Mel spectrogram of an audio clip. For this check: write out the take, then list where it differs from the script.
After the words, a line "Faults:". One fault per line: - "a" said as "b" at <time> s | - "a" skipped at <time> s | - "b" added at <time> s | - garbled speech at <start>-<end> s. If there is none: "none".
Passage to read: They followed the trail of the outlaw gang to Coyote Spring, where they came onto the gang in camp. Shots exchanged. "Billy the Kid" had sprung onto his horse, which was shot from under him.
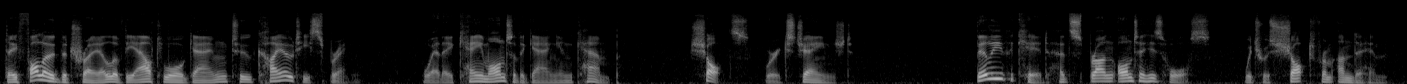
They followed the trail of the outlaw gang to Coyote Spring, where they came onto the gang in camp. Shots were exchanged. "Billy the Kid" had sprung onto his horse, which was shot from under him.
Faults:
- "were" added at 7.6 s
